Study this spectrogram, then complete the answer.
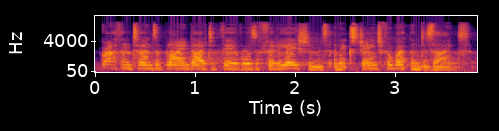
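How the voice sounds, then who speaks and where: A woman's voice: on the low side, fairly quick, slight background noise, close to an everyday voice, poor audio. An actress playing an efficient intelligence handler, clipped and businesslike as she briefs. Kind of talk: scripted game dialogue.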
